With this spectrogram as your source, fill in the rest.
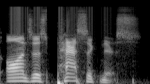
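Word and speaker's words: Anžejs Pasečņiks: Number two, Anzis Pasekness. Anzis Pasekness. – You know that sounds... – You know what? Actually, it's Onsis Pasekness. – Oh, well. – Wrong emphasis on the wrong syllable.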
